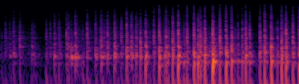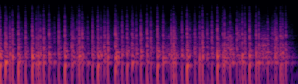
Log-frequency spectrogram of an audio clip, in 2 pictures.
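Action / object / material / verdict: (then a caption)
tap / plastic milk jug / plastic / none. Fingernails tap rapidly on a plastic milk jug throughout, making quick, dry, hollow clicks with a slight mid-low resonance. The taps come in dense, uneven bursts with a short pause near the start. Each one stops almost instantly.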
